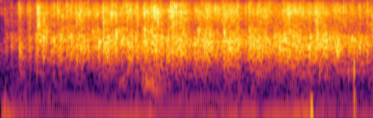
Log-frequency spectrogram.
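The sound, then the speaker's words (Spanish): Steady applause from an audience at a decoration ceremony for the Orden Nacional al Mérito Comuneros: a dense continuous patter of many hands clapping at an even loudness for several seconds, with a low hum underneath and no voices. “Más fuertes los aplausos, por favor”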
